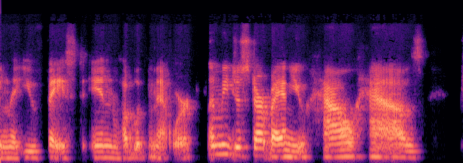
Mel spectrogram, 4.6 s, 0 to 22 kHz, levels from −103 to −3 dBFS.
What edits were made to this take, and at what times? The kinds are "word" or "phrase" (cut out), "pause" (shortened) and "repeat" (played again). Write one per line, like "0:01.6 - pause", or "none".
0:01.2 - phrase
0:01.5 - word
0:02.0 - pause
0:02.8 - word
